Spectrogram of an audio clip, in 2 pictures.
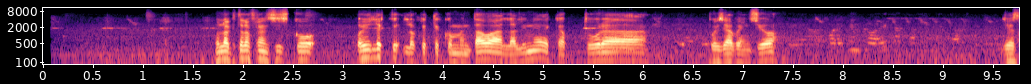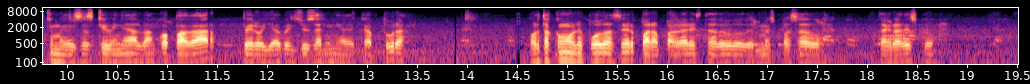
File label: whatsapp ptt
